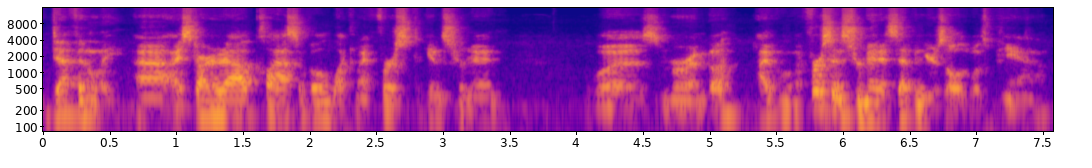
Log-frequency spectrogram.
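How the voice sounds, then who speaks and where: A guest percussionist in his forties from California, who grew up speaking Japanese, chats casually on an interview show, telling stories of his past in a relaxed, rambling way with many restarts. His mid-range voice runs a little fast, and the audio is poor with slight background noise.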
